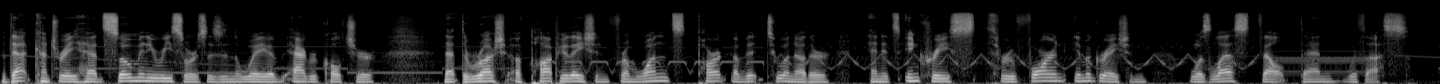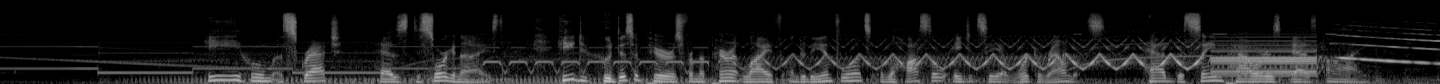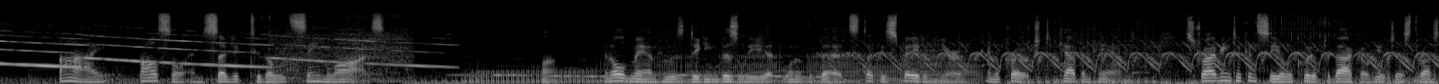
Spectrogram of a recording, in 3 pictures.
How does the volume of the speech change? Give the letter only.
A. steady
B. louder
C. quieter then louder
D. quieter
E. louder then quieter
D.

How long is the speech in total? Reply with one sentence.
The speech can be heard for 38 seconds in total.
